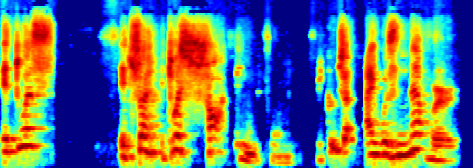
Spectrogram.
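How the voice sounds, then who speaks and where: A man with a Brazilian Portuguese accent talks as an interview guest, pausing often and restarting his sentences. His voice sits a little high, with a bright tone that moves widely in pitch. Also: huge pitch swings, slightly rough, low-quality recording. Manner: halting, many fillers and restarts, searches for words. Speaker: political cartoonist, guest. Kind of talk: interview conversation.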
